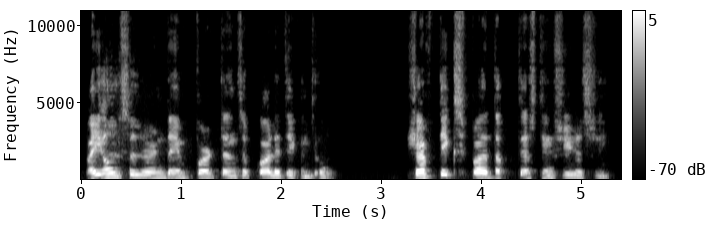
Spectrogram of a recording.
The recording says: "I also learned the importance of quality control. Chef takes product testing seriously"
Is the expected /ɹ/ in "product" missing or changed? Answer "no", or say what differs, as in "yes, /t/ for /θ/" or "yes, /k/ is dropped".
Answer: yes, /ɹ/ is dropped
